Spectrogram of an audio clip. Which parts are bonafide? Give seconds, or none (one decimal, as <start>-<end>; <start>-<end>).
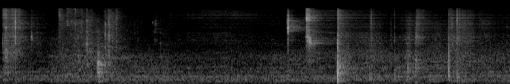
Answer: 0.5-1.7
